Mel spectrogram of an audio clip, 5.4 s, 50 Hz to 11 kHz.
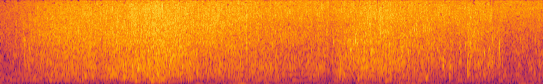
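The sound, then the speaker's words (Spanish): Rough, roaring storm waves of 3 to 4 metres in the Atlantic surge in two broad swells around a small migrant boat in darkness during a storm, a dense hiss of churning waves with low rumbling underneath, loud and continuous with no voices. “En la inmensa oscuridad, una patera desafía las olas de 3 y 4 metros.”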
